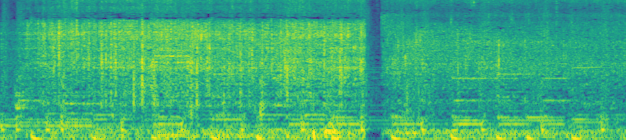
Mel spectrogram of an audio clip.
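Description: Garlic, onion and curry leaves with mustard seeds sautéing in a pan for a bean bhaji, a loud, continuous close sizzle with scraping stirs, briefly interrupted by a short dropout before carrying on.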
